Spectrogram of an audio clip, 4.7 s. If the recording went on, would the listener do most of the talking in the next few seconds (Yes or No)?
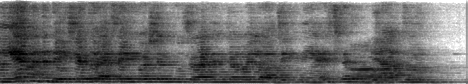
Yes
